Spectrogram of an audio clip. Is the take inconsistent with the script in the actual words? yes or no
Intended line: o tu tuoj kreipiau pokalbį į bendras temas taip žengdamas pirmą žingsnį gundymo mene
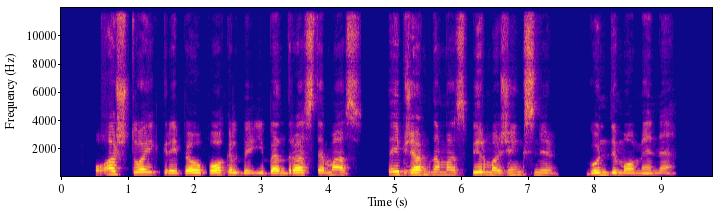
yes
